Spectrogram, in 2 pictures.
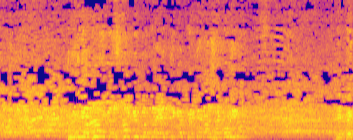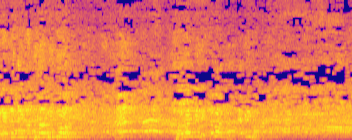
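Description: Young men nearby whoop and chant loudly.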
